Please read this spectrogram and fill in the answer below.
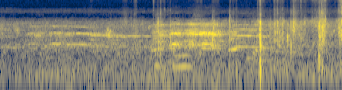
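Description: A rooster crowing: one long drawn-out crow that swells about two seconds in, followed by a few sharp taps near the end.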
